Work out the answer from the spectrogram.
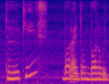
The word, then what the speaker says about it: Tökés: And technically it's pronounced Tökés, but I don't bother with that, so just.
